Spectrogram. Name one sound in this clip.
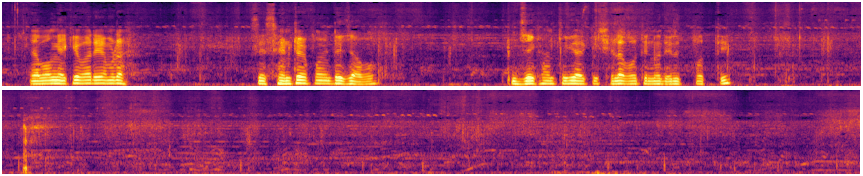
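Footsteps crunch softly on a dirt path.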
